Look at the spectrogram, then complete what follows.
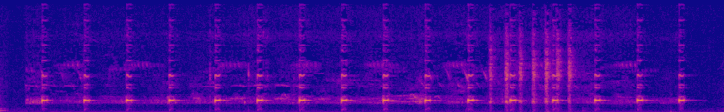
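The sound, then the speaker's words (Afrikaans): A yellow-fronted tinkerbird calls a long, steady series of identical clear, ringing notes, about two per second, with other birds briefly chattering in the background partway through. “Die tweede een wat hy ook hoor en ek dink dit is baie beduidend, is die geelbek tinker en hy klink so.”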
